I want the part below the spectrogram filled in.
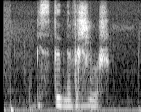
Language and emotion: Russian, neutral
